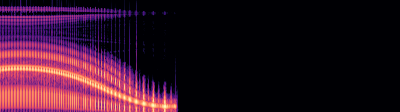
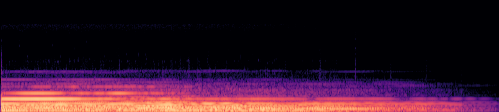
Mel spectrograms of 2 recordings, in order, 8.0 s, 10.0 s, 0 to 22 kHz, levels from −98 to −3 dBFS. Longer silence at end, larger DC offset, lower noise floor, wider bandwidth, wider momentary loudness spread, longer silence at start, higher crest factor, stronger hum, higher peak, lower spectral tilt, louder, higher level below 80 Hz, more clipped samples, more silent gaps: first, 4.45 s vs 0.9 s; neither; first, under -90 dBFS vs -56 dBFS; first, 17.5 kHz vs 1.2 kHz; second, 4 LU vs 19 LU; about the same, 0 s vs 0 s; about the same, 16 dB vs 14 dB; neither; about the same, 0 dBFS vs -2 dBFS; second, -6 dB/octave vs -17 dB/octave; first, -11 LUFS vs -17 LUFS; second, -36 dBFS vs -24 dBFS; neither; neither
